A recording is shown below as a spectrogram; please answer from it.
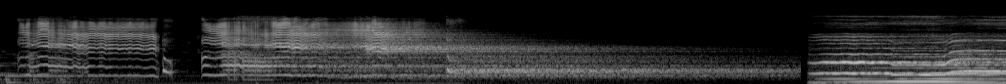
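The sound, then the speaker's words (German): A newborn wails in loud, strained cries with a brief gasp for breath, the sound trailing into a long fading sustain before another sharp cry bursts in near the end. “Auch wenn wir die geballten Sinneseindrücke im Einzelnen noch gar nicht wahrnehmen konnten, eines dürfte uns im Augenblick unserer Geburt bewusst gewesen sein. Alles war irgendwie besonders. Es war ein Abschied und ein Anfang. Und es war zum Heulen.”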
